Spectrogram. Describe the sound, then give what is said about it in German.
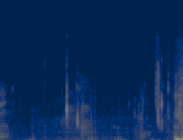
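Crunchy chewing, a few quiet crisp bites at first, then a louder crackling crunch near the end, as someone munches Tuc sea salt crisp crackers, which are extra crispy and extra thin, with no talking. “Die heißen, also die sind von Tuck und die heißen Meersalz Crisp”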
